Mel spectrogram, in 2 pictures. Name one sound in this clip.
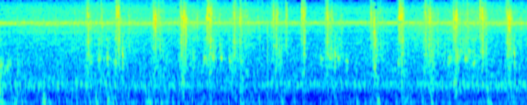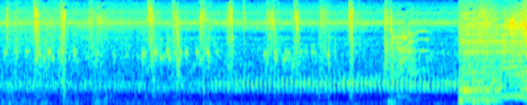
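Footsteps crunch and rustle through undergrowth.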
